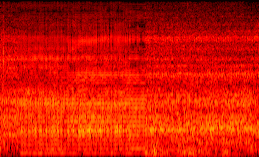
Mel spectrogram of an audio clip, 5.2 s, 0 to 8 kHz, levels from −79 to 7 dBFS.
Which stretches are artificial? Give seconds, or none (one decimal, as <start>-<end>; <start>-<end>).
0.4-2.9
